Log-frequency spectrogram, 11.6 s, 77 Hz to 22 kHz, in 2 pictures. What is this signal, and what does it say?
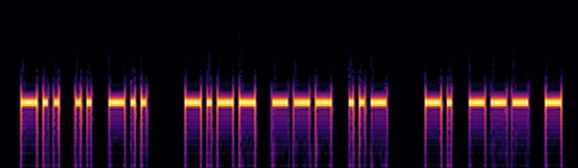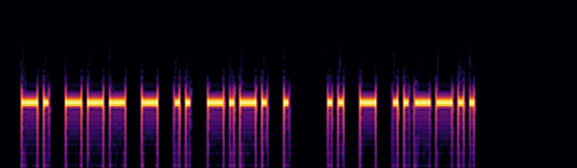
Morse code, heard as a keyed tone, about 22 wpm, 700 Hz. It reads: DID YOU NOT NOTICE IT?
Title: Sentences from Top 1000 Words - Review Part 2 - 22wpm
